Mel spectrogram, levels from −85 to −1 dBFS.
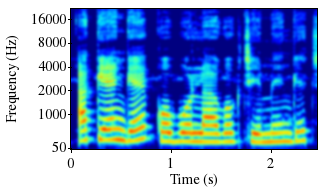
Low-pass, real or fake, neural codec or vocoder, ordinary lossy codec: none; real; none; none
